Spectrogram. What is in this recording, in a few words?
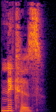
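"knickers", English, British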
